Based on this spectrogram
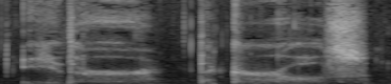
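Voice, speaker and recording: Here an ASMR host who teaches shares a book reading followed by out-loud thinking. The whisper is soft and relaxed, broken up by lots of pauses and fillers.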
